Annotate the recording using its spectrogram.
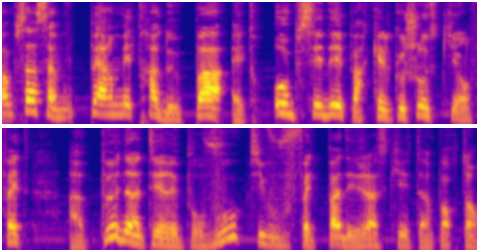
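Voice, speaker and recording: A man's hoarse, put-on character voice, fairly high-pitched, at a moderate pace with very wide pitch swings. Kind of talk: explanatory, informative.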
